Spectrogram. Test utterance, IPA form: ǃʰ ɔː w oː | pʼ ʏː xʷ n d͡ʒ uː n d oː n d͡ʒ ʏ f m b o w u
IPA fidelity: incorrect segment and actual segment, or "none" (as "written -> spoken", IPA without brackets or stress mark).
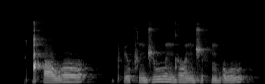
none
